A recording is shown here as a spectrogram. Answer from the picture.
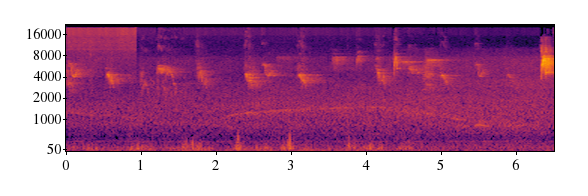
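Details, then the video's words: A very vocal House Sparrow in Adelaide Botanic Gardens, South Australia, in an urban setting, gives a steady run of short, bright chirps, several a second, over low wind rumble and faint background bird notes. "it's a very vocal house sparrow"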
